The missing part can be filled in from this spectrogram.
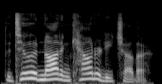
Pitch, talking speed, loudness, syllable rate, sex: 210 Hz, 260 wpm, -16 LUFS, 7.6 syllables/s, female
